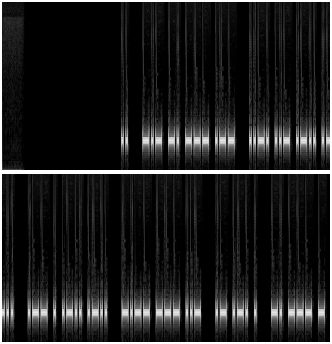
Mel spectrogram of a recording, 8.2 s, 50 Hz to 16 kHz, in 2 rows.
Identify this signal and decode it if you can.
Morse code, heard as a keyed tone, about 46 wpm, 700 Hz. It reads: I KNOW FULL WELL YOU ARE NOT
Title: Sentences from Top 1000 Words - Review Part 3 - 45wpm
